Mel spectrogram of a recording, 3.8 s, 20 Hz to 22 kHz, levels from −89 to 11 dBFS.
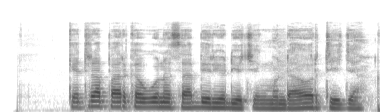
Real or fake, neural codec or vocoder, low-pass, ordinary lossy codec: real; none; 10.8 kHz; none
